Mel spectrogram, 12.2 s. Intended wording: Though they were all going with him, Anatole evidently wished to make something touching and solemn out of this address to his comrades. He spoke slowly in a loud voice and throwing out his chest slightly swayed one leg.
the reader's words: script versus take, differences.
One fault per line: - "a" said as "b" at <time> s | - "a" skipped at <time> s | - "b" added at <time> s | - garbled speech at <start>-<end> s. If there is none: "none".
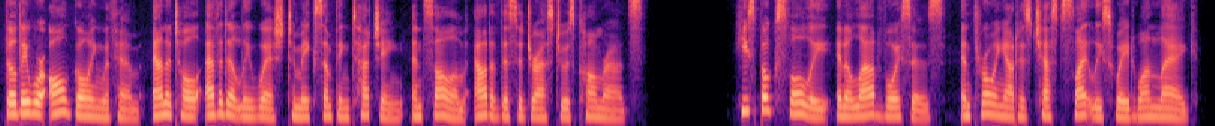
- "voice" said as "voices" at 8.8 s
